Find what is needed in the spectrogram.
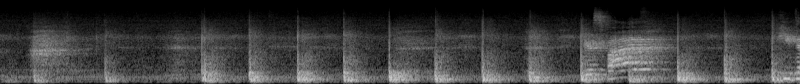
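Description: Sneakered feet landing on a tile floor in a steady rhythm of thuds, about two a second, as the feet jump apart and back together in plank jacks.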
